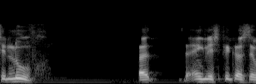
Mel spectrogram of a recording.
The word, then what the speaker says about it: Louvre: you have so when we pronounce it it's like one syllis um lots of words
